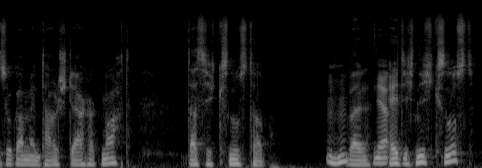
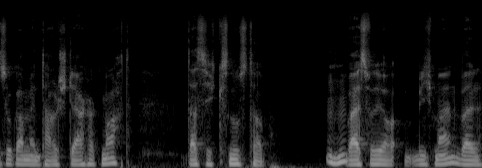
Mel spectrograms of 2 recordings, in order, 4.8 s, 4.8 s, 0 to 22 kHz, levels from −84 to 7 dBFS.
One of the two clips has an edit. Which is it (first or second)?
first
